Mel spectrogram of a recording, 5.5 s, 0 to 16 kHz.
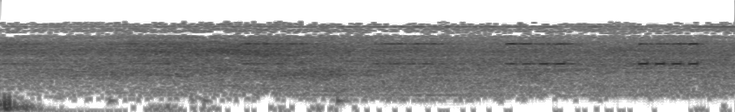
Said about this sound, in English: That's the first 6 minutes up. My timer, I can hear it, I think, left in the hall.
